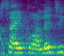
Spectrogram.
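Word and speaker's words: psychology: 10 में से एक बार नहीं चलता अब साइकोलॉजी के लिए आप एस नहीं लिखोगे साइकोलॉजी starts with P एंड पी is silent next is disgusted T आई एस टी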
